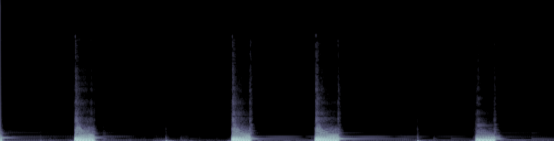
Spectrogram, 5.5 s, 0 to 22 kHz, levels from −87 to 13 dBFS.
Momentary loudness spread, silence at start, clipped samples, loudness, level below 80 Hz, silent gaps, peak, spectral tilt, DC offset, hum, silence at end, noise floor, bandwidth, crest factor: 13 LU; 0 s; under 0.1%; -17 LUFS; -44 dBFS; none; 0 dBFS; -10.5 dB/octave; under 0.1%; none; 0.55 s; -59 dBFS; 6.2 kHz; 20 dB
